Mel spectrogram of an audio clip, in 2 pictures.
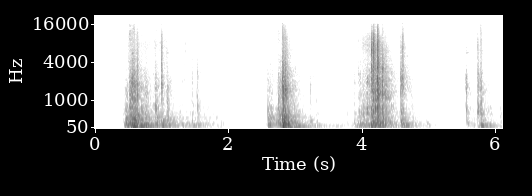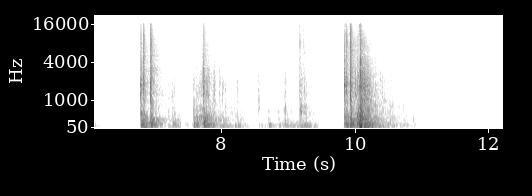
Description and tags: Opening fridge door, grabbing stuff, closing fridge.
Opening a fridge, grabbing some stuff from inside the door, then closing the fridge again.
can be easily cut to match; Or use only the door sounds or sounds of grabbing things from the inside.
close, door, foley, fridge, grab, handling, household, kitchen, open, plastic, refridgerator, spot-effect, spot-effects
